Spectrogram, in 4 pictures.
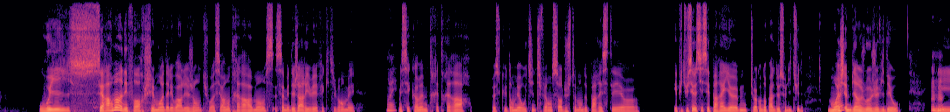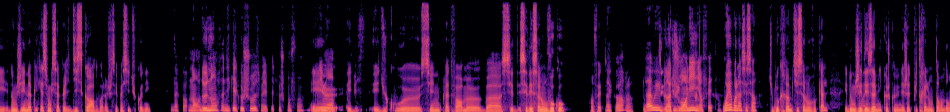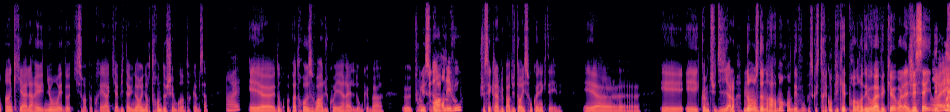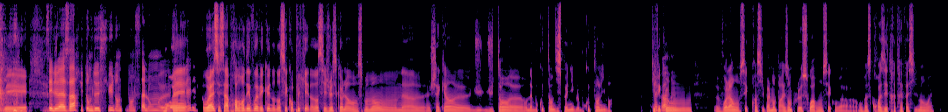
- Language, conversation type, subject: French, podcast, Comment fais-tu pour briser l’isolement quand tu te sens seul·e ?
- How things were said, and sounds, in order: in English: "IRL"; chuckle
